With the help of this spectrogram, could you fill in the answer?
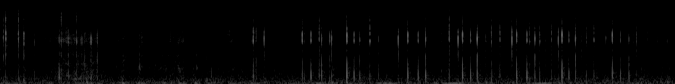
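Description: Long black artificial nails scratch and tap the sides of a hand-sized, hollow, apparently empty white frosted hard plastic container with an embossed texture and a white cap. The result is a quiet stream of dry, bright clicks and crinkly scratching, with dozens of quick, sharp taps that die away instantly over a faint hiss.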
